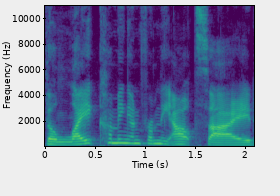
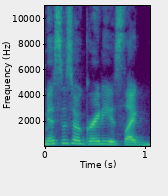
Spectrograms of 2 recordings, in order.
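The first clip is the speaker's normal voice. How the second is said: ordinary talk, nothing marked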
